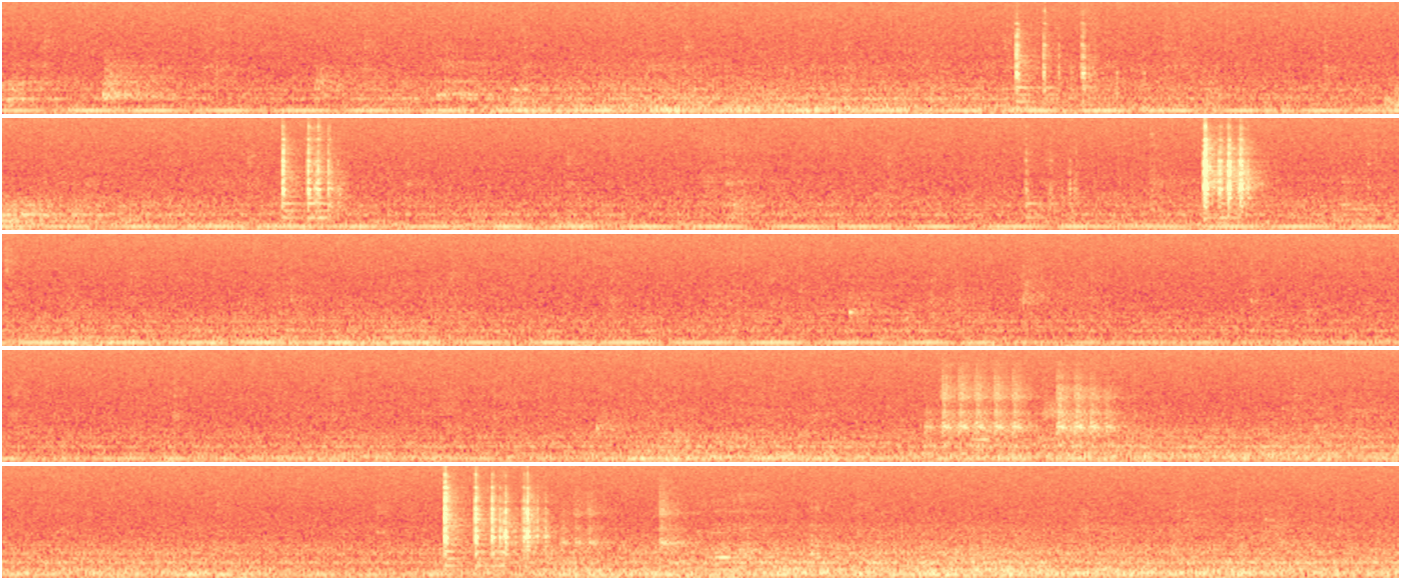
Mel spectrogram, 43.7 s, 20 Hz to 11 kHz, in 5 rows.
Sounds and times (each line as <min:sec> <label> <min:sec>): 0:16.2 creaky door 0:16.6
0:32.0 creaky door 0:33.3
0:37.7 creaky door 0:39.3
